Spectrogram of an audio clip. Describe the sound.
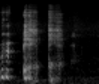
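A voice acts out a fit of coughing as the character Bajie climbs back out of the water in a Journey to the West story: three sharp, harsh coughs in quick succession, fairly loud, followed by a faint breathy trailing sound.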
